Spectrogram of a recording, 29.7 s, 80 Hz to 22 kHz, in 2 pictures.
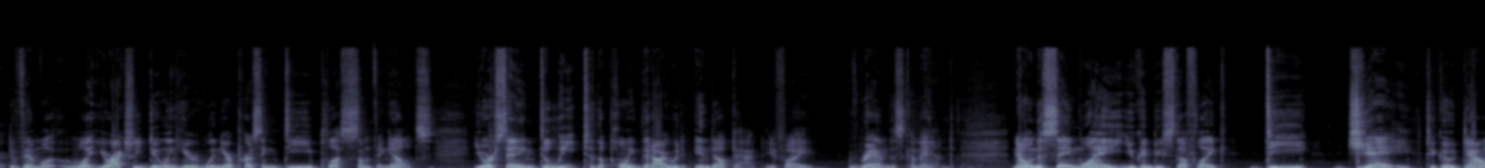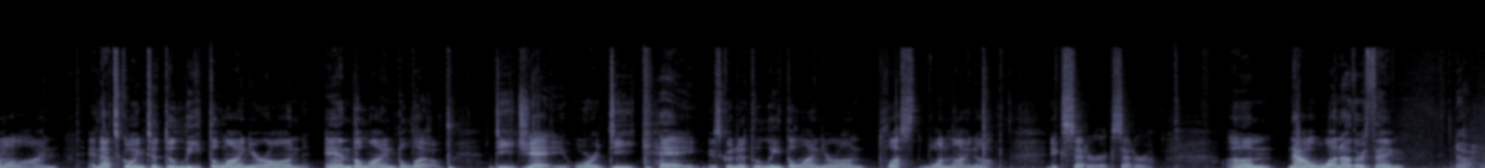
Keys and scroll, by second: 10.0 k, 10.2 k, 10.4 k, 12.4 d, 13.3 j, 15.6 Escape, 15.8 u, 18.7-21.0 typing, 19.7 Escape, 24.4 u.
